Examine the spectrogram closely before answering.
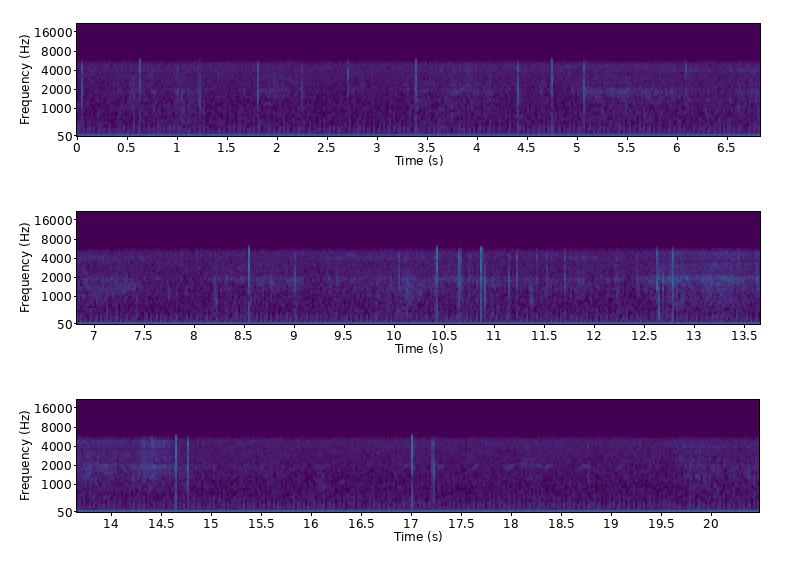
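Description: Water ripples and gurgles around a small boat.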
